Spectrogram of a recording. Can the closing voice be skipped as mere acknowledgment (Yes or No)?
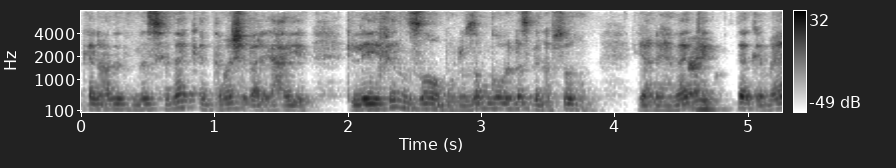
Yes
